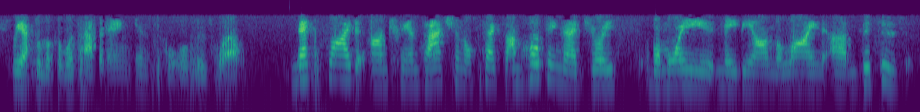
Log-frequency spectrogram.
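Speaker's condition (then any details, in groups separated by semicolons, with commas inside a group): No condition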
